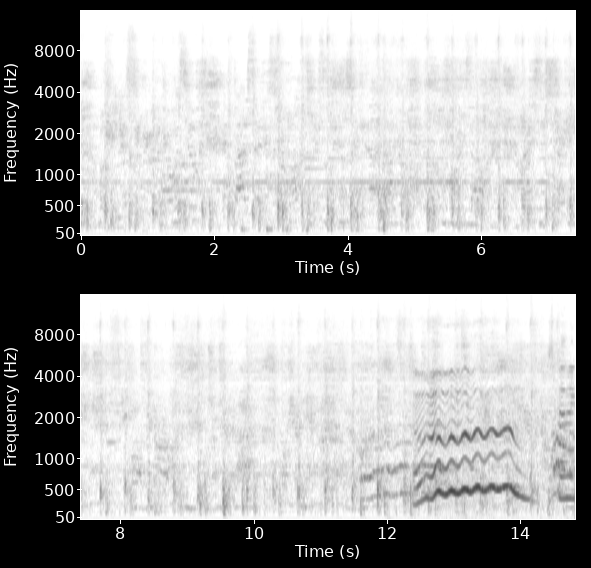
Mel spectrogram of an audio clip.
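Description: Soft, repeated thuds of bare feet landing on a foam play mat as a man jumps and runs in place, over a faint background. Near the end a loud, high, wavering voice cuts in for about two seconds.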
